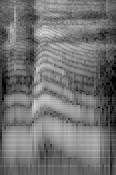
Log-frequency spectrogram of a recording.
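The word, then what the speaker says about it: mínguam: Os tritongos podem ser orais iguais, averiguou, ou nasais quão, saguão, minguam, cuja pronúncia do quão a pronúncia é quão, saguão, minguão, mas se escrevem com a e o tio arriba, em cima.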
